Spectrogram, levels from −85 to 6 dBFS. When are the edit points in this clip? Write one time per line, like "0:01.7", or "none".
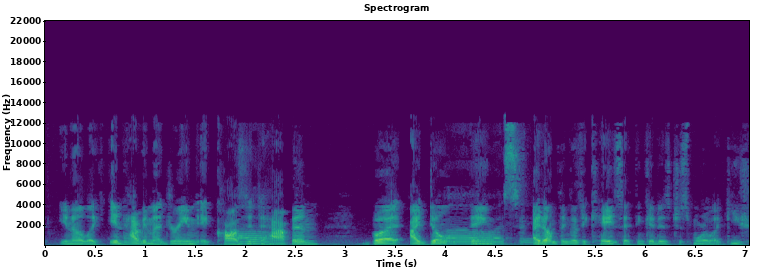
0:05.4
